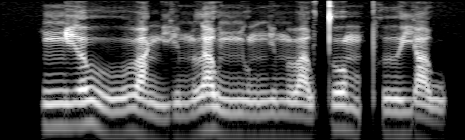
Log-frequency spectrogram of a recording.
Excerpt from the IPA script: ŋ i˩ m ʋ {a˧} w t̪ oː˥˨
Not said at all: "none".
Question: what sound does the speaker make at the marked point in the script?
a˩˧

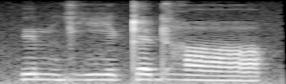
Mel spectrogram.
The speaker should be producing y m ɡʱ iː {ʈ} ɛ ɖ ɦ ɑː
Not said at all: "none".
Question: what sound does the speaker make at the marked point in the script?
ʈ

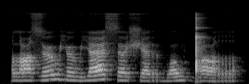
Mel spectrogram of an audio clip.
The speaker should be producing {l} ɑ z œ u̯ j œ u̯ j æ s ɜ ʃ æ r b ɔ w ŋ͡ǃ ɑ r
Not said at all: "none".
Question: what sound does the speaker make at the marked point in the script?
l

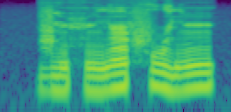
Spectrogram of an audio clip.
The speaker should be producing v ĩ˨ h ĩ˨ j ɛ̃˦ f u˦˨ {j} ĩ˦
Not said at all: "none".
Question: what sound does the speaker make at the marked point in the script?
j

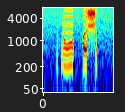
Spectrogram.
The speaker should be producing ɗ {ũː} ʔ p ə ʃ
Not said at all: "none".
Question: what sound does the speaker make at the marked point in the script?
ũː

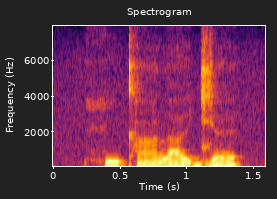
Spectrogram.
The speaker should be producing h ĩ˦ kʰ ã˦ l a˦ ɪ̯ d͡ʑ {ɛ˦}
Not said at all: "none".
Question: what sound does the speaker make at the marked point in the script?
ɛ˦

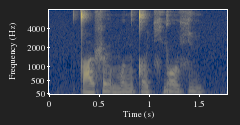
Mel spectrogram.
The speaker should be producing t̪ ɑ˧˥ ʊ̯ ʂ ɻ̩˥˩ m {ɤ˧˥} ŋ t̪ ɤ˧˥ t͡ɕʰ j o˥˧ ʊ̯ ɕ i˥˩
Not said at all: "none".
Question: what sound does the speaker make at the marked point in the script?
ɤ˧˥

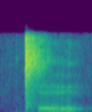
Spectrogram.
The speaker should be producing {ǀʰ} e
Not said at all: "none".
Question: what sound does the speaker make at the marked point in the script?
ǀʰ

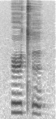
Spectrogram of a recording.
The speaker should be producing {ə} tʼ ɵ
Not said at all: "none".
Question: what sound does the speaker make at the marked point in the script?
ə˞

